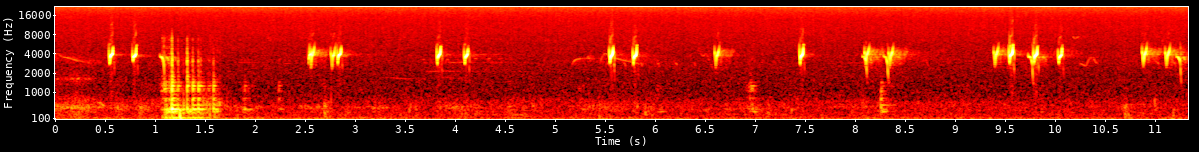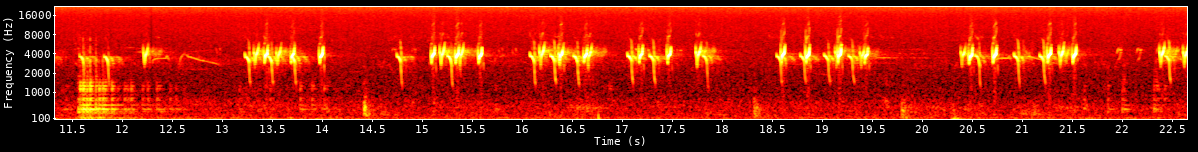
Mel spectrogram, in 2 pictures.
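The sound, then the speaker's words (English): White-winged crossbill flight calls from a wild bird flying over in the early morning: many short, high, clipped chirps in quick irregular bursts, with two brief low thumps early on. “Wild white-winged crossbill there. Yeah. Recording. Just a few minutes ago, a white-winged crossbill flew over.”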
